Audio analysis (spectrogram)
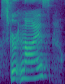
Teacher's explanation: Native speakers will often drop that T and form a flap T, and it will sound like scrutinize.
